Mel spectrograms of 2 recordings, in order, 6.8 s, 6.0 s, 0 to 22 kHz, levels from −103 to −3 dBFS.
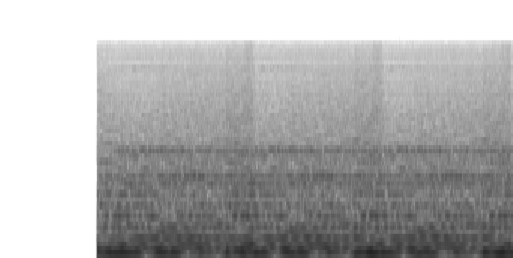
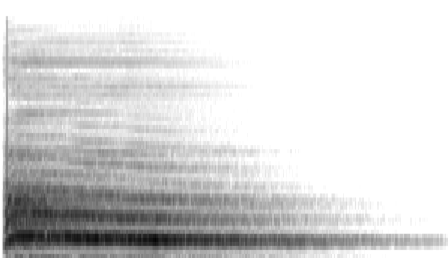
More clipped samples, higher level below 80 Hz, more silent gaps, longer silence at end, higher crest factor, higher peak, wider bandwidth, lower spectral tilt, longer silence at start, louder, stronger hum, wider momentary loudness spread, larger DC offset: neither; about the same, -58 dBFS vs -62 dBFS; neither; second, 0 s vs 2.1 s; about the same, 14 dB vs 16 dB; second, -12 dBFS vs -4 dBFS; first, 9.2 kHz vs 2.1 kHz; about the same, -8.5 dB/octave vs -8 dB/octave; first, 1.3 s vs 0.05 s; second, -27 LUFS vs -17 LUFS; neither; second, 6 LU vs 17 LU; neither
